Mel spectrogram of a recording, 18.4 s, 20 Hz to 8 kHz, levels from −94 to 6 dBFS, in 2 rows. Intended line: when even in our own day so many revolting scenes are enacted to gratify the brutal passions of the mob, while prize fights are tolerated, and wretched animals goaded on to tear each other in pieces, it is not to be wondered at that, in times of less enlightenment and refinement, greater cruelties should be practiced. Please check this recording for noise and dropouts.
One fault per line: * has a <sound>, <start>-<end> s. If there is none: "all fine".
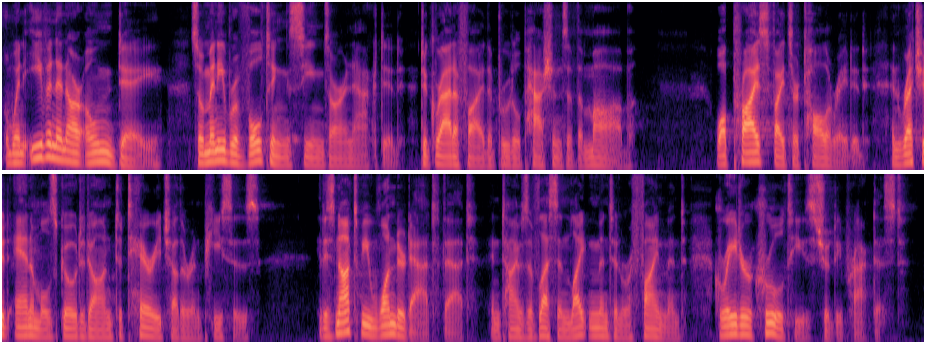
all fine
